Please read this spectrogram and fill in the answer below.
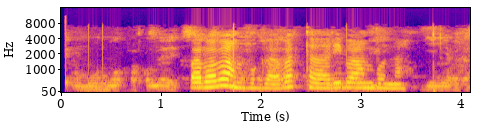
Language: Kinyarwanda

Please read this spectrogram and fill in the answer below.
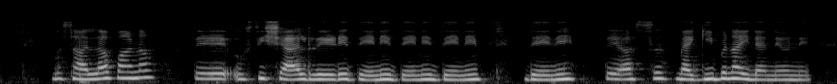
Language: Dogri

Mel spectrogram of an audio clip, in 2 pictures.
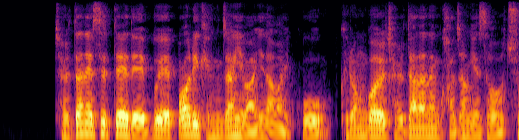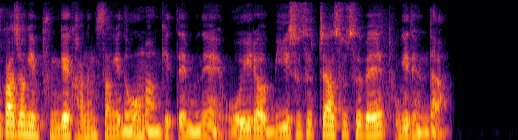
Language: Korean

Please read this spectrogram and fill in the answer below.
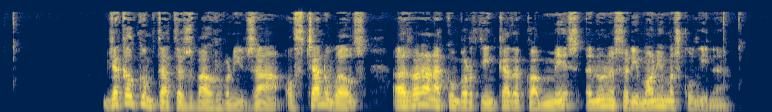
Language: Catalan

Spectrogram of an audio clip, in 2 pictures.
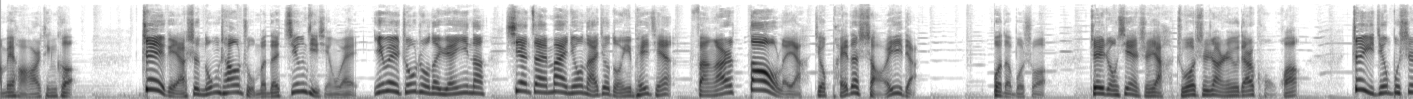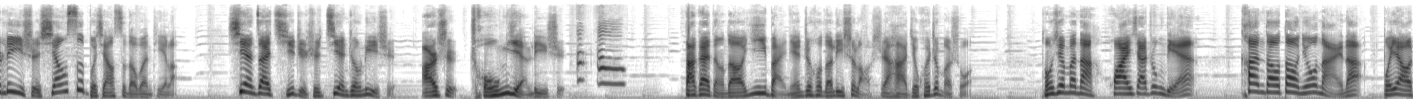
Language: Chinese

